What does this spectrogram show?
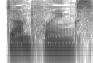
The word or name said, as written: dumplings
